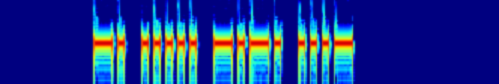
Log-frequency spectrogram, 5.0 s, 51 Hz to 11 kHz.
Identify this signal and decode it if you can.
Morse code, heard as a keyed tone, about 20 wpm, 700 Hz. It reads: N5CV
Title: USA Call Signs - 4 Characters - Repeated 3x - 20wpm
